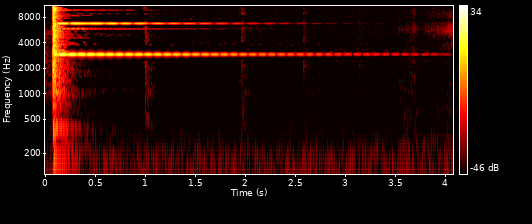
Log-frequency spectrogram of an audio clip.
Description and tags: toaster oven ding
Single alarm ding from a toaster oven.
